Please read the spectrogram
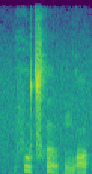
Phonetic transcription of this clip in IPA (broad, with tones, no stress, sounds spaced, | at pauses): f u˥˧ t͡sʰ ɤ˥˩ | n̪ w ɔ˧˥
